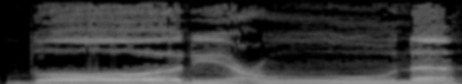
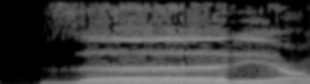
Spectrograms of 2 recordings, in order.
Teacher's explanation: کناره زبان با دندانهای آسیا و به صورت درشت و پرحجم تلفظ میشه · Shown in: first take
